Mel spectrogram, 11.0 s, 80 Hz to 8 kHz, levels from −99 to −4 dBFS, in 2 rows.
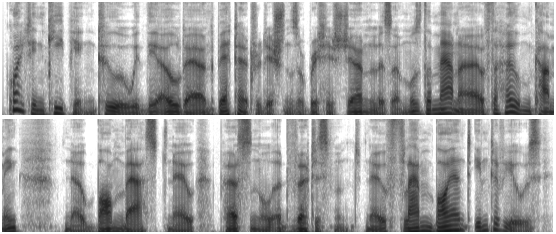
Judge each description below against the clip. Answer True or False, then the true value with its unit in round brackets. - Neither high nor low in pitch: False (90 Hz)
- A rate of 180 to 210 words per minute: False (150 wpm)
